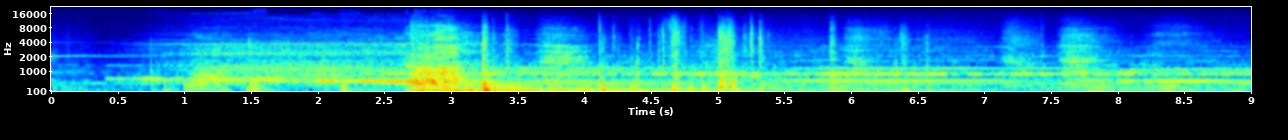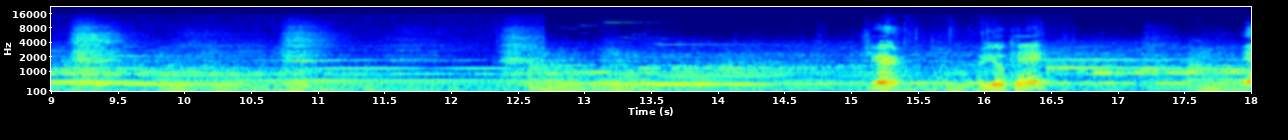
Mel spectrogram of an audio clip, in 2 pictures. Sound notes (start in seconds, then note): 2.6 henchman groans; 12.7 tense music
